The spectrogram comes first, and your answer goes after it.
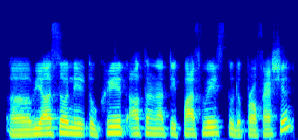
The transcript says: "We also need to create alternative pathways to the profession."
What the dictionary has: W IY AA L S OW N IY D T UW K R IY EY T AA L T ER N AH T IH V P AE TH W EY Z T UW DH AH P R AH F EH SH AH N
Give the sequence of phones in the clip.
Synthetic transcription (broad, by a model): W IY AA L S OW N IY D T UW K R IY EY T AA L T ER N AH T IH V P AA S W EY S T UW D AH P R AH F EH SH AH N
